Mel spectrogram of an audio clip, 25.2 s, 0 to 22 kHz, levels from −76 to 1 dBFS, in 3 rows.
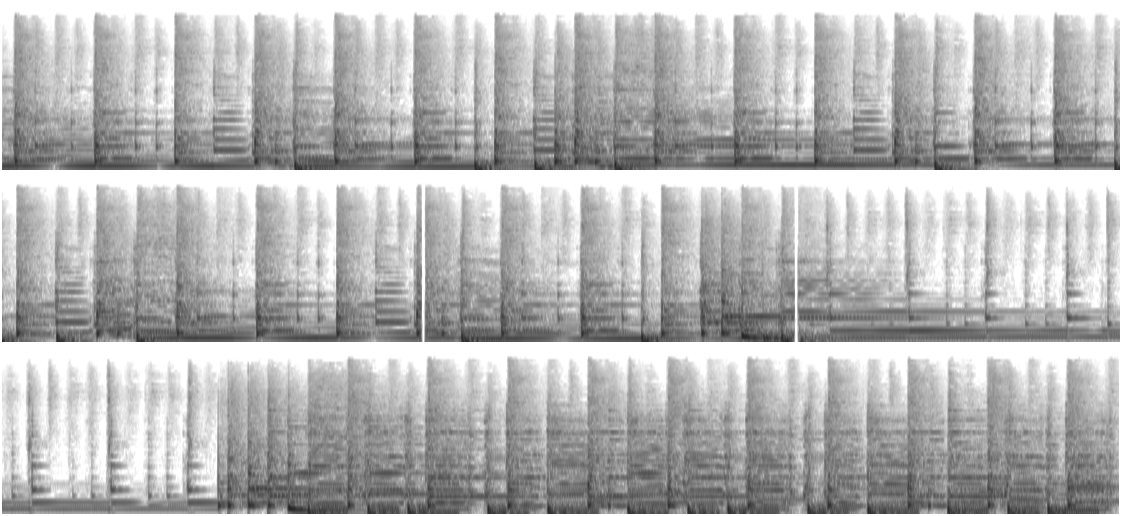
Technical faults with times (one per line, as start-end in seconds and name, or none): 11.52-11.56 gap at a join of encoded pieces
14.32-14.35 gap at a join of encoded pieces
